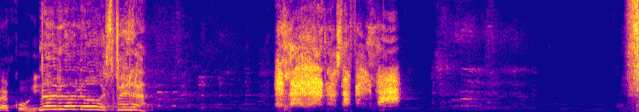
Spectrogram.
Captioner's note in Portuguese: sussurra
